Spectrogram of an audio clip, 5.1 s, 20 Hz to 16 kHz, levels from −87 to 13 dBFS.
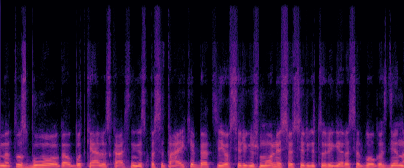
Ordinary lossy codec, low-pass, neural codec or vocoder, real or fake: Opus, 16 kbps; 14.4 kHz; vocoder, 44.1 kHz, 128 mel bands, Pupu-Vocoder; fake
